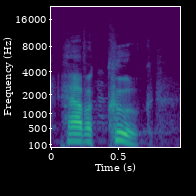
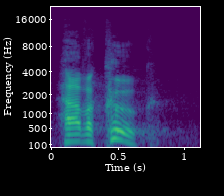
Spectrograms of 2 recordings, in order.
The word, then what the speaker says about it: Habakkuk: No, you typically in Hebrew emphasize the last syllable, not always, but most words. So say it with me, Habakkuk. Habakkuk.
